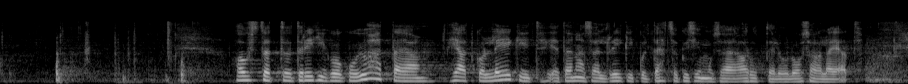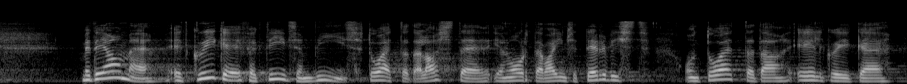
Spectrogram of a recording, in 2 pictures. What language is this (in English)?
Estonian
